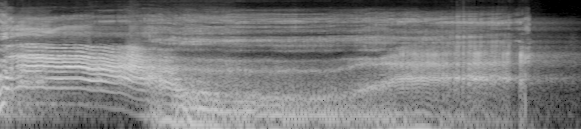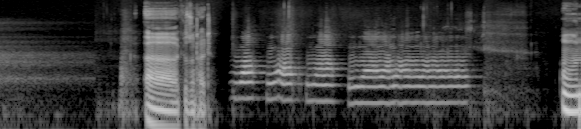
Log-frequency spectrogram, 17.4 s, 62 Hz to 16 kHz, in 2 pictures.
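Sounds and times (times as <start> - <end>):
man roaring in anguish: 0.0 - 9.0.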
